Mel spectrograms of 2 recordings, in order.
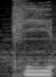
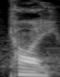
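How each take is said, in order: First: The vowel sounds like "ee" as in see. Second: The vowel sounds like "eye" as in I. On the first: The speaker calls it wrong. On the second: The speaker calls it right.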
